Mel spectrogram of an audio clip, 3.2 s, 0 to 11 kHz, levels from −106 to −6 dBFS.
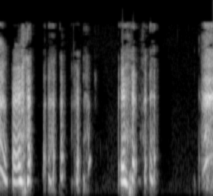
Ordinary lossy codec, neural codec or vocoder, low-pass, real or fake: AAC, 48 kbps; none; 7.2 kHz; real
